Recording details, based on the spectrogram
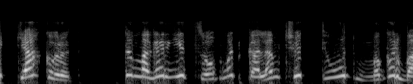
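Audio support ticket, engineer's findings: Channel delay (comb filtering), throughout. Hollow, phasey tone; one channel around 3 ms late, summed to mono, cancelling evenly spaced notches from roughly 150 Hz upward.

Speex codec damage, throughout, plainly audible. Hoarse, noisy speech; starved CELP excitation, fitting a mid-rate Speex setting near 20 kbps.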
